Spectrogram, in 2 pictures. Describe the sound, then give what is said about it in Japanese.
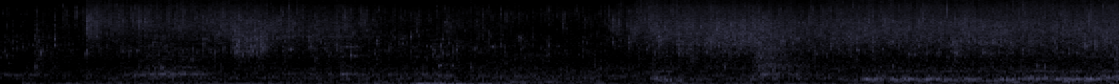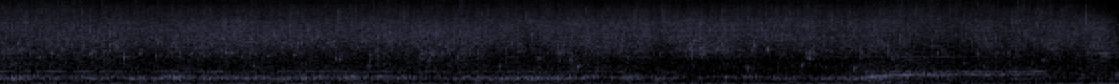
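Water runs from a tap to rinse hair during a hair wash, a faint, steady spraying hiss that grows fuller after a few seconds and continues unbroken. “では一旦流しますね。”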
